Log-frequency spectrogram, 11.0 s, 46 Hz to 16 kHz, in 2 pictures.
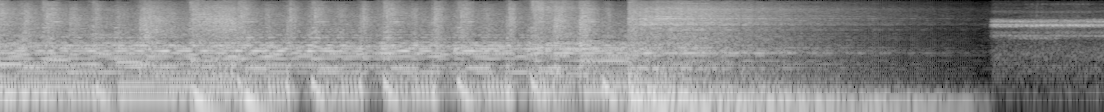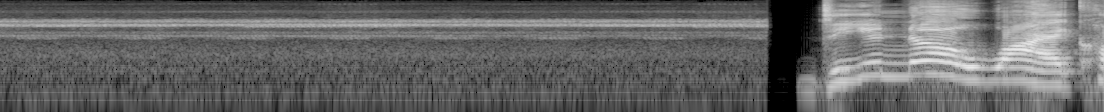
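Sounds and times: crickets chirring: 5.0s - 9.4s.

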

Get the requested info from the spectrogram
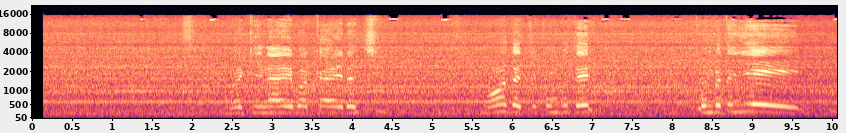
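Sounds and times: steady whine: 0.2s - 10.0s
truck engine running: 0.2s - 10.0s.

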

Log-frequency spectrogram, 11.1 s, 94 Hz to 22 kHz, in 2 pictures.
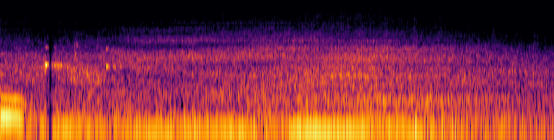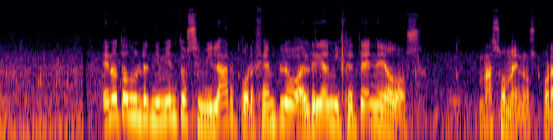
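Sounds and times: car driving past: 0.0s - 6.6s.

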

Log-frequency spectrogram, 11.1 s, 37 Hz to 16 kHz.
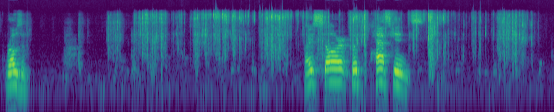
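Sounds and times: plastic wrapper crinkling: 2.1s - 10.8s.

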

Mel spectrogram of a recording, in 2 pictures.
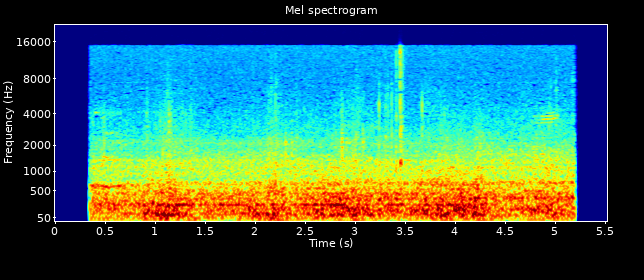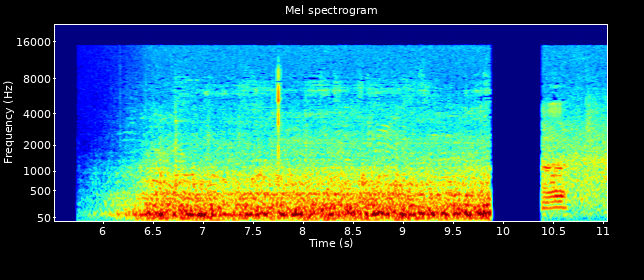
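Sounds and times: vehicle engine and tyres rumbling: 0.4s - 5.2s, 5.8s - 9.9s.

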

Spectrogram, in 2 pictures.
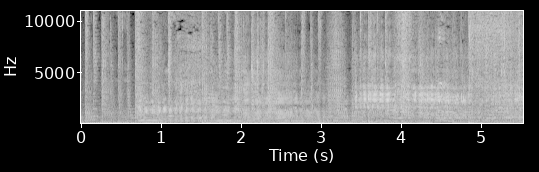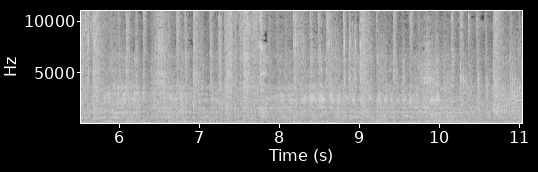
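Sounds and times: music with driving beat: 0.0s - 11.0s
motorcycle engines revving: 0.4s - 11.0s.

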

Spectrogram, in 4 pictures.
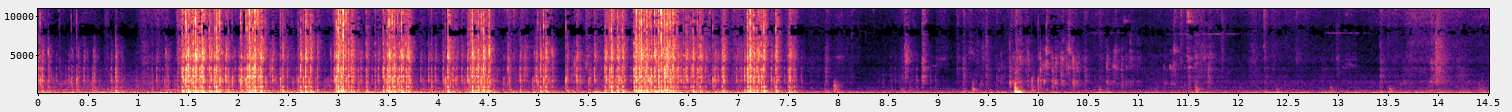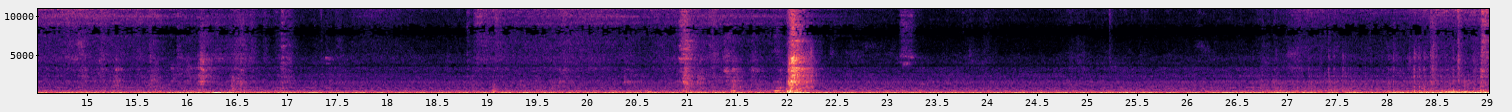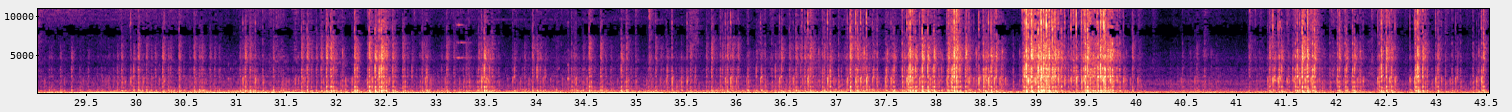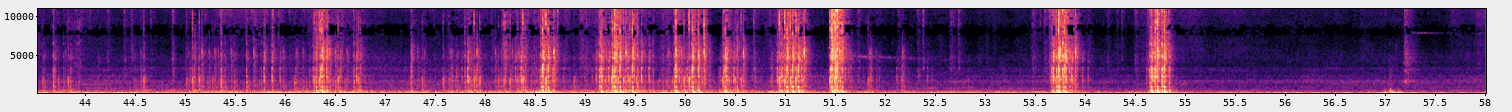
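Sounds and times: bus body rattling and knocking: 0.0s - 58.0s
bus diesel engine rumble: 0.0s - 58.0s.

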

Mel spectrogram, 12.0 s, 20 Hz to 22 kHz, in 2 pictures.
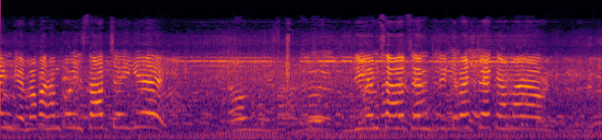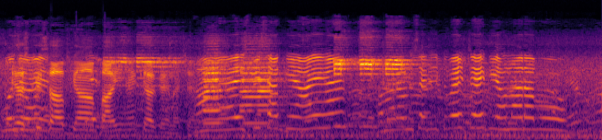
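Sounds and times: woman speaking: 8.0s - 11.7s.

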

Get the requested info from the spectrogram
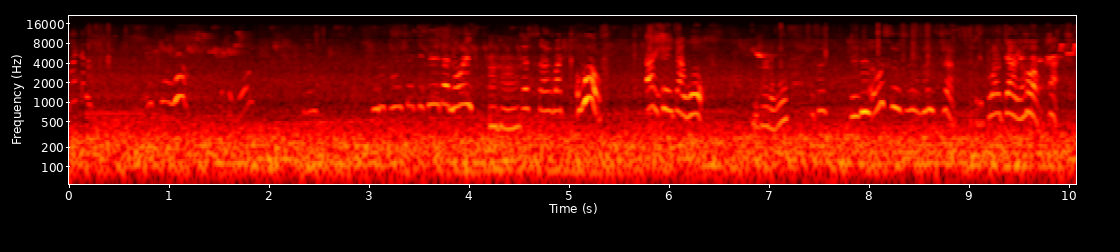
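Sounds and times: children calling and squealing: 0.0s - 10.0s
low background rumble: 0.0s - 10.0s.

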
